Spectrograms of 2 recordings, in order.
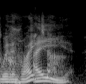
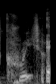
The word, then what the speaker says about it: Creta: So I thought it was Creta. I thought it was Creta. – Is that how you pronounce it? – Well, I spoke to Hyundai's PR boss and he laughed at me and said, oh, that's a good one. So clearly that's not how you pronounce it. Creta, as in... – It's Creta.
